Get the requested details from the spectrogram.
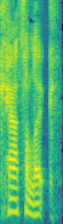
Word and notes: catholic: American English

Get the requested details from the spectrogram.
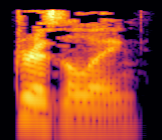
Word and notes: drizzling: British English

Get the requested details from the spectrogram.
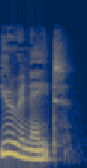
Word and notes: urinate: British English

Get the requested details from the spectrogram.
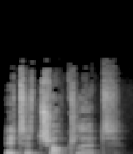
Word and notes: bitter chocolate: British English

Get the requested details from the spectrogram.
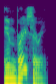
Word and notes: embracery: British English

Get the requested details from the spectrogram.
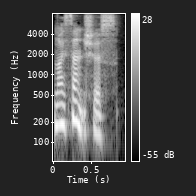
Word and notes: licentious: British English

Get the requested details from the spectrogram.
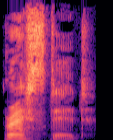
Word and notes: breasted: British English

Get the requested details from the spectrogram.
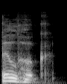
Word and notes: billhook: British English

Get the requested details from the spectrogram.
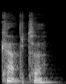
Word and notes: captor: British English

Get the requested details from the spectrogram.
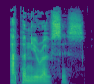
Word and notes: aponeurosis: British English

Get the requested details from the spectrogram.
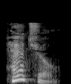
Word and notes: hatchel: British English

